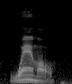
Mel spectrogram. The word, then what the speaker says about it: WMAO: Management Association of Ohio or pronounced an acronym form whammo we have a very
